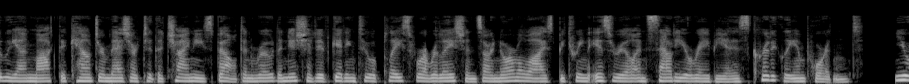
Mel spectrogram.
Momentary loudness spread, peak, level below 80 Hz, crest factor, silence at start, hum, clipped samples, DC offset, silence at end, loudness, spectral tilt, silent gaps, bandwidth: 3 LU; -8 dBFS; -58 dBFS; 14 dB; 0 s; none; under 0.1%; under 0.1%; 0 s; -23 LUFS; -5 dB/octave; 8.65-8.94 s; 10.5 kHz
